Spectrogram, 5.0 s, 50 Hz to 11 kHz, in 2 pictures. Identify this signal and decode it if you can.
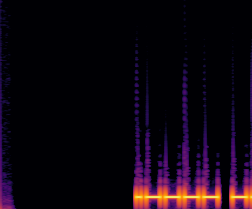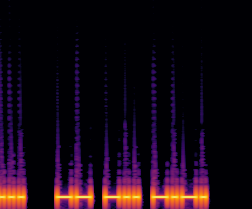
Morse code, heard as a keyed tone, about 25 wpm, 700 Hz. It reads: 1B MDC
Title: Field Day Exchanges - 25wpm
